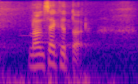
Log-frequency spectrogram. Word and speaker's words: non sequitur: Oke, that's how you say it, non sequitur.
